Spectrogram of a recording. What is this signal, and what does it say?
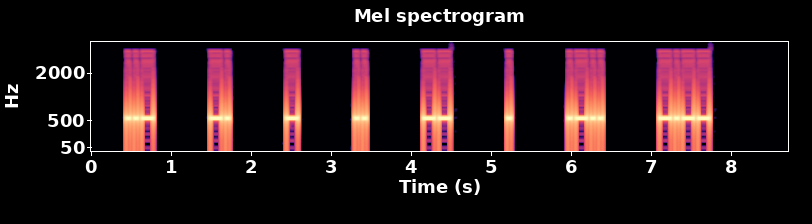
Morse code, heard as a keyed tone, about 25 wpm, spaced as for 10 wpm, 550 Hz. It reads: UNTIMELY
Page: news headlines in morse code at 10 wpm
